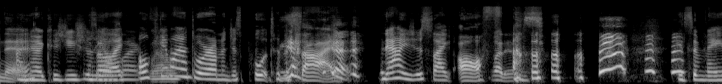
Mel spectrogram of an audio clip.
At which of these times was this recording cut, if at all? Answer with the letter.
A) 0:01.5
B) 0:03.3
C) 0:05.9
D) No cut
D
